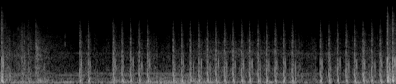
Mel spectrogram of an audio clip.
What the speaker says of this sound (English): Who is this guy shooting me from the left?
